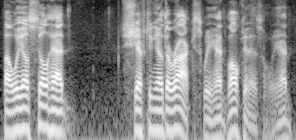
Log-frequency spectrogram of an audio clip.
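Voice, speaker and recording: Middle-aged american guy, super low voice but bright and forceful, rambling along, stops and starts thinking out loud. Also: lively intonation, no echo. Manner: halting, thinking aloud, plain-spoken. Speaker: vlogger. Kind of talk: rambling casual monologue.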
